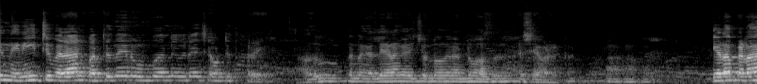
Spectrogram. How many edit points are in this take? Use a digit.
0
